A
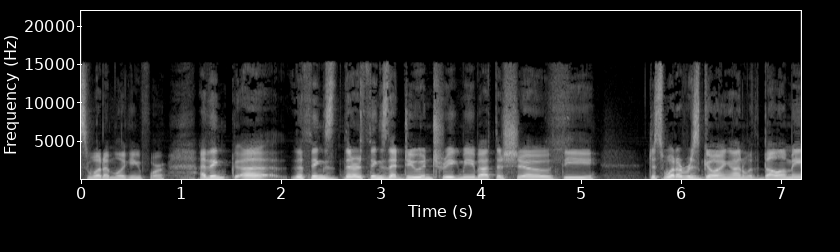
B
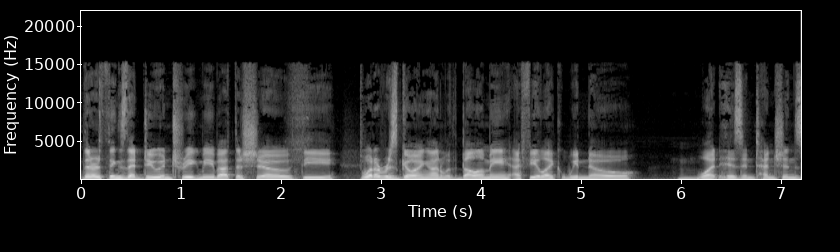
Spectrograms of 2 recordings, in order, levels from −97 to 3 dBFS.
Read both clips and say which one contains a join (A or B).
B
